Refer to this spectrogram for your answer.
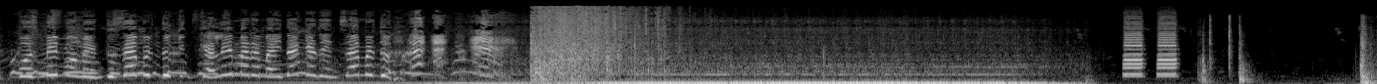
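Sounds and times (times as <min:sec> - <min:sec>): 
laughter: 0:00.0 - 0:05.2
speech: 0:00.2 - 0:04.3
steady rumbling engine: 0:01.1 - 0:12.8
car window glass smashed by thrown stone: 0:05.3 - 0:06.9.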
